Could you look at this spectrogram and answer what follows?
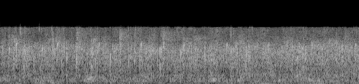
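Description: Church congregation applauding the Lord, dense sustained clapping from a large crowd, loud and even throughout without a break.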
